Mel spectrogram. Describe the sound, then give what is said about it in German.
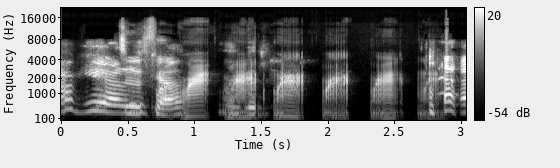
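A person imitates a duck, letting out a rapid series of loud, nasal quacks, one long drawn-out call followed by several short, choppy ones. “Ja, quack, kannst du nicht machen, weil du hast keinen Schnabel.”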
